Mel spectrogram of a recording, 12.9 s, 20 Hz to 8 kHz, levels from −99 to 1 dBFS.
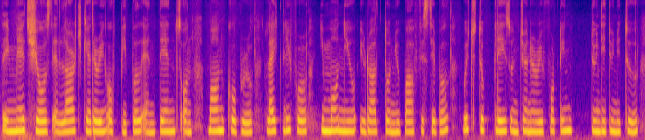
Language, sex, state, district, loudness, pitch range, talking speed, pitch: English, female, Nagaland, Kohima, -15 LUFS, 215-230 Hz, 125 wpm, 220 Hz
